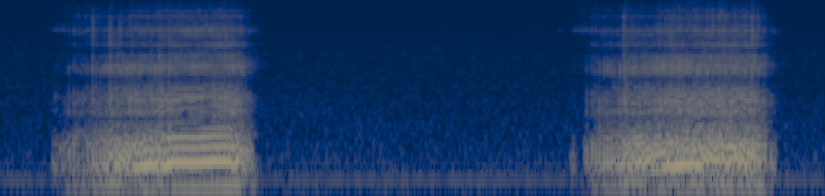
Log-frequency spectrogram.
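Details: Person snoring during sleep: two long, low, rattling snores, each about two seconds, separated by quiet exhalation pauses; ordinary loud snoring.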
